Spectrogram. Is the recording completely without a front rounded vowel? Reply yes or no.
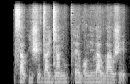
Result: yes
